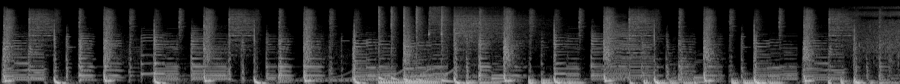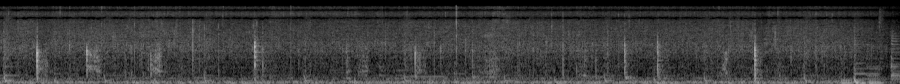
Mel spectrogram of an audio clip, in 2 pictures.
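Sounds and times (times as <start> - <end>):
food sizzling in oil: 8.6 - 18.0
plastic spoon scraping a pan: 9.1 - 16.8.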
